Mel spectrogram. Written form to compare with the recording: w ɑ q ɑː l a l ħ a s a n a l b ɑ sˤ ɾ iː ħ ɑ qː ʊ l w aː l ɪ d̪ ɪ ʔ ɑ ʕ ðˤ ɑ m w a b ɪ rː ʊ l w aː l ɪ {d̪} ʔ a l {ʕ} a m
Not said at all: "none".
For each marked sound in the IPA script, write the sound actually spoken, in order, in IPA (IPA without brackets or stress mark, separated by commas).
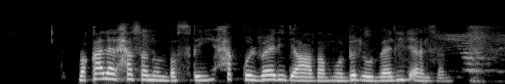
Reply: d̪, z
